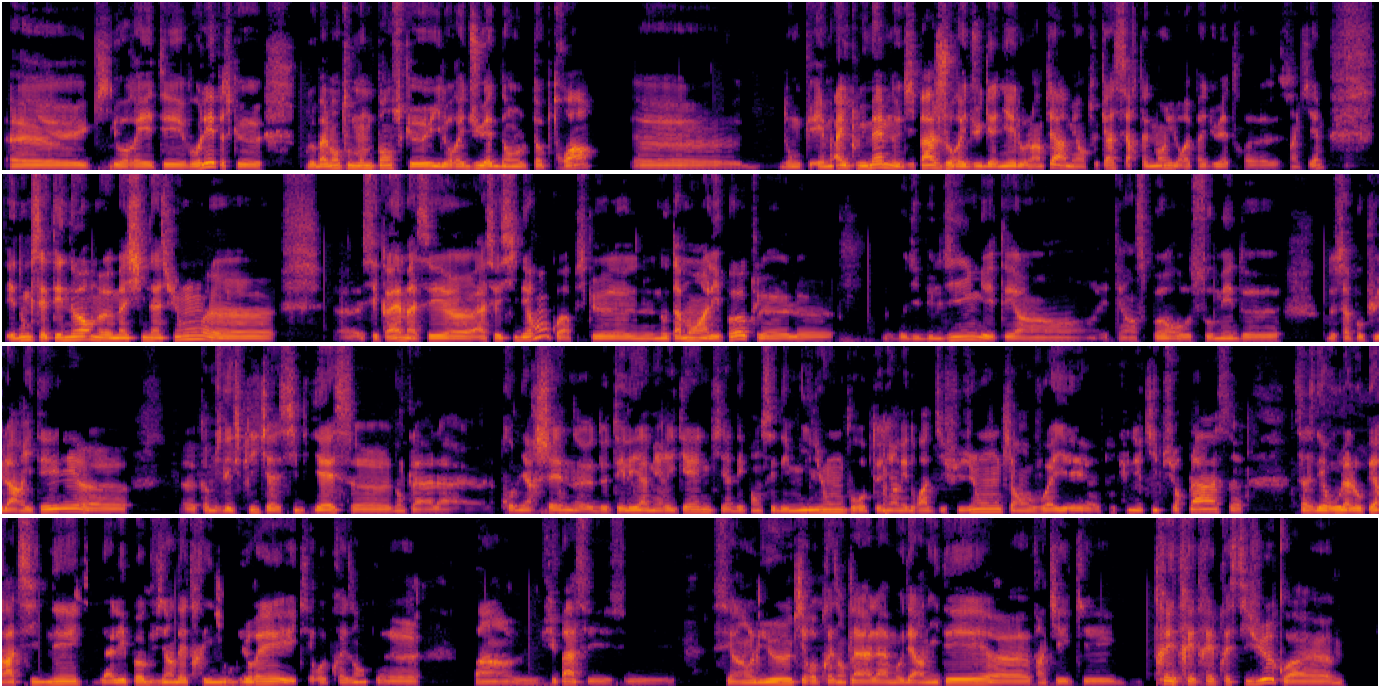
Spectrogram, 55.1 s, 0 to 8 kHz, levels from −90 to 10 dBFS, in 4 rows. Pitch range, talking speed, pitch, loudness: 90-115 Hz, 170 wpm, 100 Hz, -22 LUFS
